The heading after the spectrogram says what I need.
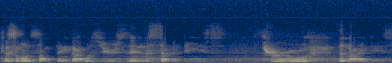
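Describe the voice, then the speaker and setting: A young woman of seventeen, into vintage tech, demonstrates a tape recorder off the cuff, her voice on the low side, steady in tone and a little slow. She hesitates and thinks out loud. The audio sounds dull, with a roomy echo and faint noise behind her.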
